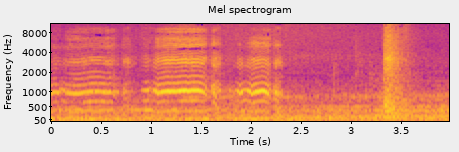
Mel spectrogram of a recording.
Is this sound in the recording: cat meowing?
no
